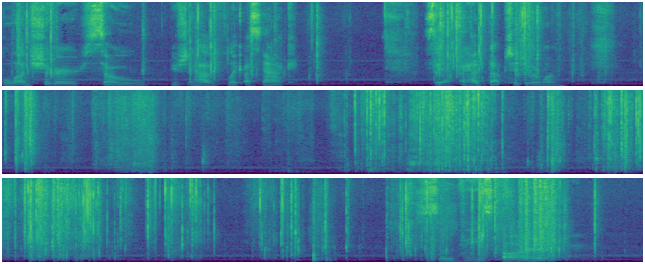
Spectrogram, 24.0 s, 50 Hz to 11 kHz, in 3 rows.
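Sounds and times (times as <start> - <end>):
plastic snack packet crinkling: 0.0 - 0.8, 2.2 - 4.4, 5.0 - 7.4, 8.0 - 10.0, 12.3 - 23.6.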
